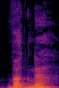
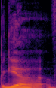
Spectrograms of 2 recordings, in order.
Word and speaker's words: Wegener: Wegener, the W is pronounced as V. Wegener is the GSG 9 boss.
